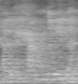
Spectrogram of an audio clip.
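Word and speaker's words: الحمد لله: Ada juga orang baca alhamdulillah, harusnya alhamdulillah pakai ha, ya. Ha itu letaknya di tengah tenggorokan, adapun ha itu di bawah.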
